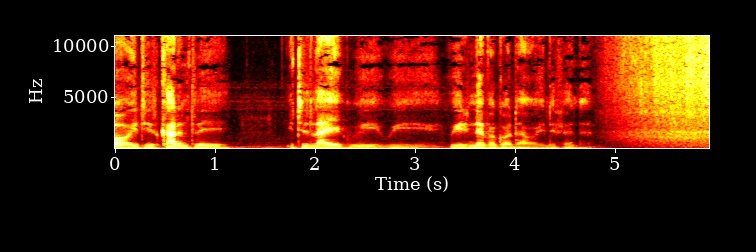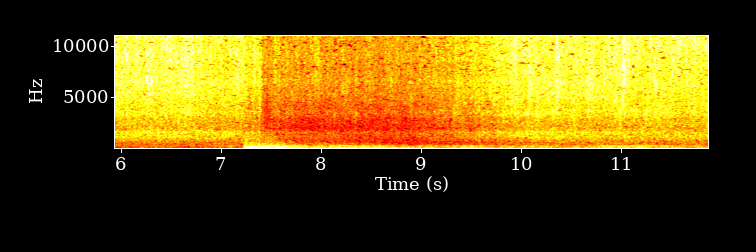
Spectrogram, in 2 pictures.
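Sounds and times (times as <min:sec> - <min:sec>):
speech: 0:00.0 - 0:04.8
heavy rain pouring: 0:04.9 - 0:11.8
deep loud thunderclap: 0:07.2 - 0:11.8.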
